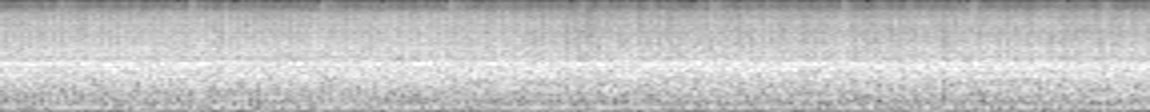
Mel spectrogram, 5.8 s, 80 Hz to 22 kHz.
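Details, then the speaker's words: 70 hp Johnson outboard on a bass boat, its broken key ignition rewired to push-button start, primer and kill switches. After the primer was pumped, it runs with a loud, steady, even high buzz and no misses: running normally, works great. "Oh baby all right works great"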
